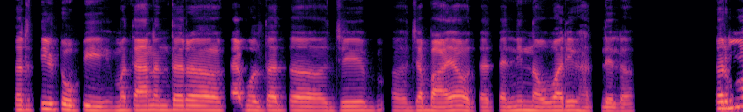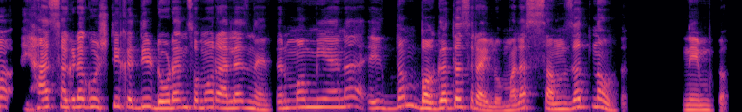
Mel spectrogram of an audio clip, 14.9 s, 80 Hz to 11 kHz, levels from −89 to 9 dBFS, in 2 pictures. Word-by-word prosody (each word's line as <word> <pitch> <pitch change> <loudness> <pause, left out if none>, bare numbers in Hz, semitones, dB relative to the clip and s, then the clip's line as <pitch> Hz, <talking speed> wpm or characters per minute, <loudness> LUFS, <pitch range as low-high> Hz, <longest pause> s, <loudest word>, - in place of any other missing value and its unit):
तर 145 -1 -1
ती 165 +5 0
टोपी. 140 -3 +1 0.2
मग 130 +1 -3
त्यानंतर 140 +1 +1
अ, 135 -2 +3
काय 130 0 +1
बोलतात 130 0 -2
अ, 125 -2 0
जे 130 +1 -1 0.5
ज्या 130 - -1
बाया 120 +3 +3
होत्या 120 -2 -2
त्यांनी 125 +2 -3
नऊवारी 125 0 0
घातलेलं. 115 -2 -5 0.8
तर 195 0 +5
मग 250 +1 0 0.2
ह्या 220 +8 +2
सगळ्या 235 0 +2
गोष्टी 235 0 -1
कधी 230 +2 +1
डोळ्यांसमोर 215 +2 +2
आल्याच 200 +1 +2
नाहीत. 165 -7 -1
तर 195 - -2
मग 215 +3 -1
मी 230 0 +3
आहे 230 0 0
ना 250 +2 -2 0.2
एकदम 200 +8 -2
बघतच 210 +4 +5
राहिलो. 125 - +1
मला 195 +8 0
समजत 205 +3 0
नव्हतं 185 - -2 0.6
नेमकं. 145 -1 -2
150 Hz, 150 wpm, -22 LUFS, 130-215 Hz, 0.8 s, तर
